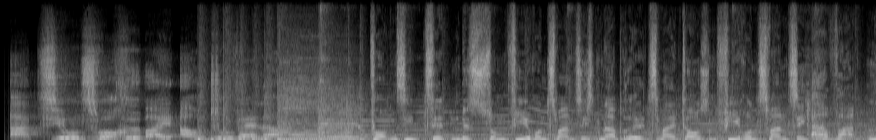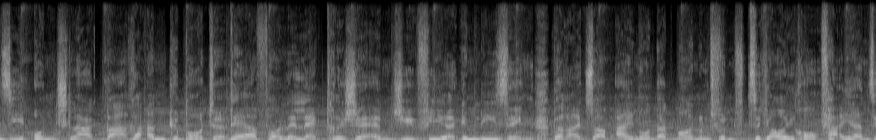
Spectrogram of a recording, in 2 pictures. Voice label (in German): RADIOSPOT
